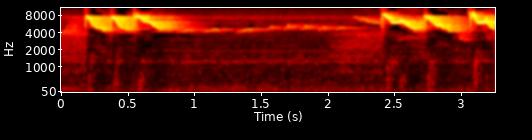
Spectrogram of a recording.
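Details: Oriental white-eye night song for training caged birds: quick high chirps lead into a long, thin, sustained whistle slowly falling in pitch, followed by another burst of fast descending chirps.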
